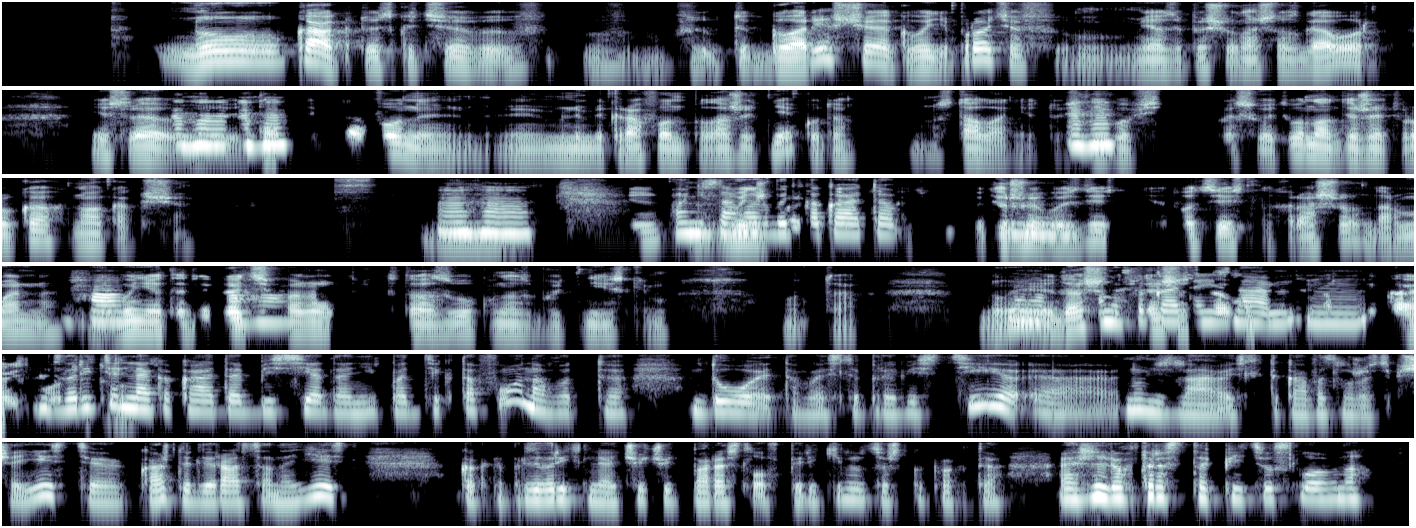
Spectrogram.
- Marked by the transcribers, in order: unintelligible speech
- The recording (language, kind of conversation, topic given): Russian, podcast, Как расстояние между людьми влияет на разговор?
